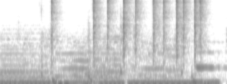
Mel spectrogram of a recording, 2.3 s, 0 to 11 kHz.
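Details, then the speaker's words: 1985 Tomy Chatbot robot, speaker unplugged, during repair: rapid sharp plastic clicks and ratcheting over a low motor hum as the talk mechanism never engages; owner suspects the motor, possibly gear slipping, corroded switch also noted; unconfirmed. "I think it's trying its hardest to start the speaking mechanism and this slider goes up when he speaks might be the motor that's got a problem"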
